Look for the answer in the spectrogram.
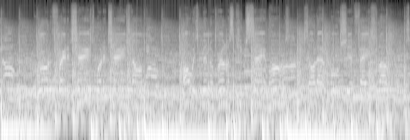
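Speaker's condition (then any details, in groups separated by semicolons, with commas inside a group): No condition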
